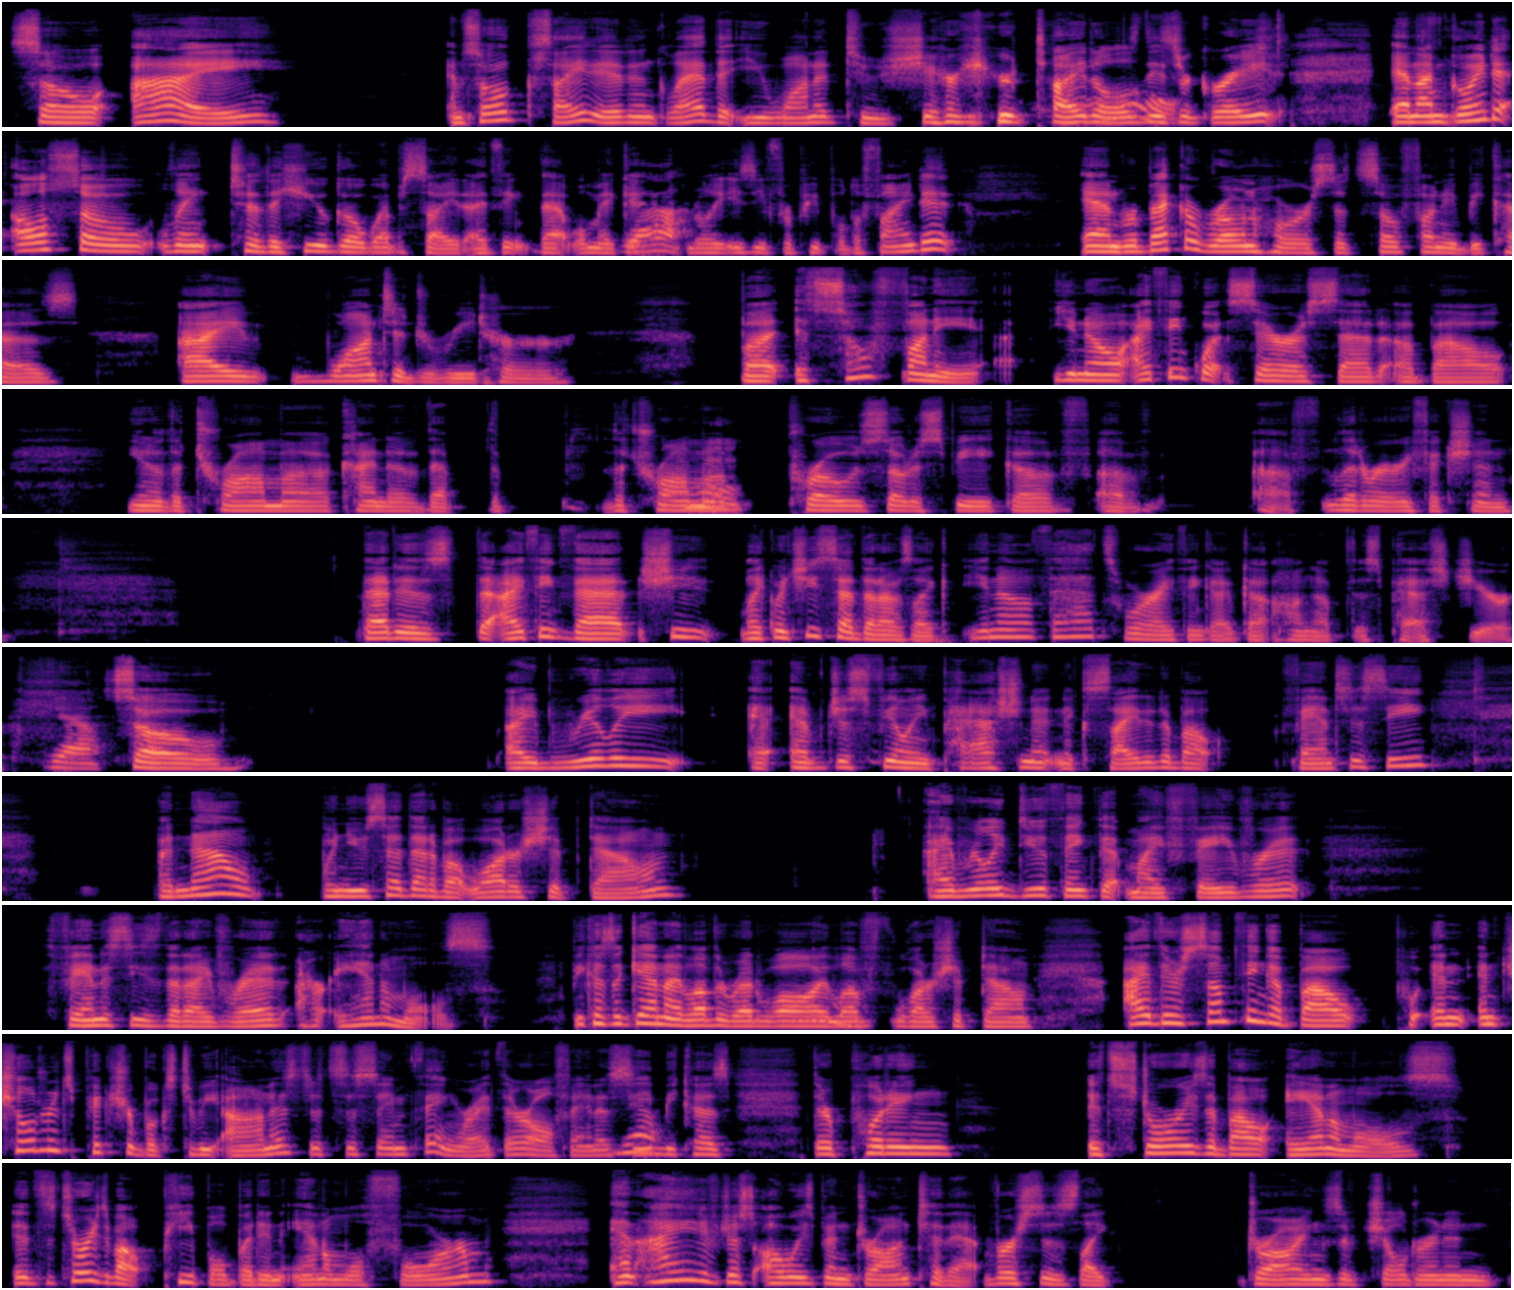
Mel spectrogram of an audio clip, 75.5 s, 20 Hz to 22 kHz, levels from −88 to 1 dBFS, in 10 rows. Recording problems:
none

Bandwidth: 17 kHz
